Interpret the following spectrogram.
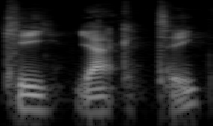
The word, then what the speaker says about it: Keacte: It's pronounced Keacte.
